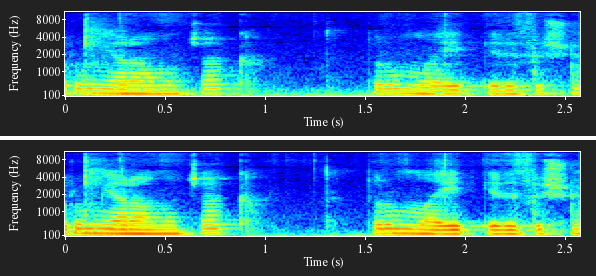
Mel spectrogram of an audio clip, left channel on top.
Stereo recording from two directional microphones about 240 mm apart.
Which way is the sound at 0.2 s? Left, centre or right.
Right.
